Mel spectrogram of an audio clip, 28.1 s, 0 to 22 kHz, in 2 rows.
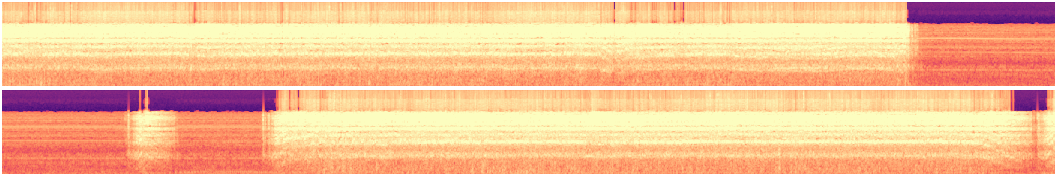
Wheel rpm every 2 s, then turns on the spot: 230, 230, 230, 230, 210, 220, 40, 0, 20, 200, 230, 230, 230, 170.
none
